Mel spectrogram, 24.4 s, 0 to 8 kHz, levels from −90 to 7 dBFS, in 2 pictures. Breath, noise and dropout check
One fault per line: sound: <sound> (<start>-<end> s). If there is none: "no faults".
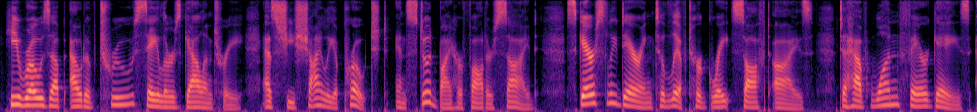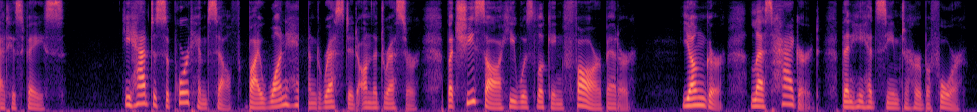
sound: dropout (15.9-16.1 s)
